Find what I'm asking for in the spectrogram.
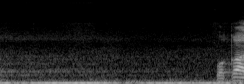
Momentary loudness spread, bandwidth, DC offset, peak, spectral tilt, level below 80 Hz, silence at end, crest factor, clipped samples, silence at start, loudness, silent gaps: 7 LU; 20 kHz; under 0.1%; -8 dBFS; -5.5 dB/octave; -30 dBFS; 0 s; 20 dB; under 0.1%; 0 s; -32 LUFS; none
